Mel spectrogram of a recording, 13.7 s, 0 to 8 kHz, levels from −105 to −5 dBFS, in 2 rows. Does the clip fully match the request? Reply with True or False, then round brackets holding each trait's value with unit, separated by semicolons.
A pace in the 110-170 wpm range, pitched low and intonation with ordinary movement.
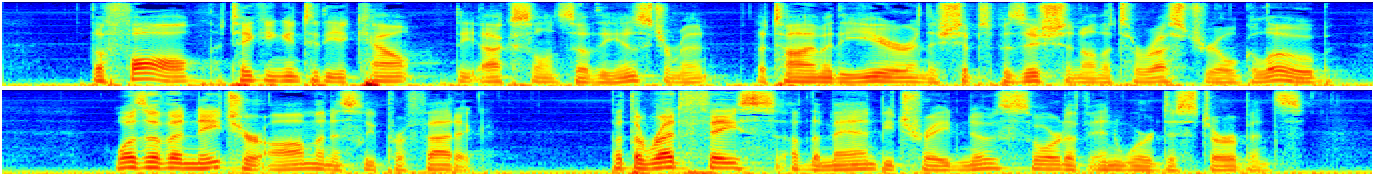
False (185 wpm; 110 Hz; 4.1 semitones)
